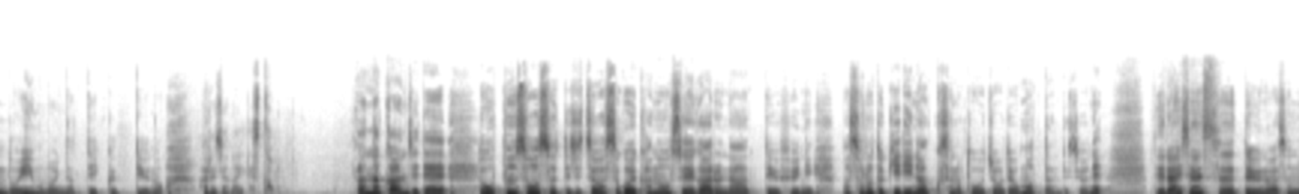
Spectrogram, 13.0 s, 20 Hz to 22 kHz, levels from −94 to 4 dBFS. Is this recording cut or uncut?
cut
